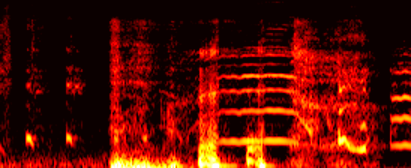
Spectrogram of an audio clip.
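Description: A person whimpers and cries up close, with soft high squeaks, then gulping, breathy sobs and a wavering, rising-and-falling wail that trails off.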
